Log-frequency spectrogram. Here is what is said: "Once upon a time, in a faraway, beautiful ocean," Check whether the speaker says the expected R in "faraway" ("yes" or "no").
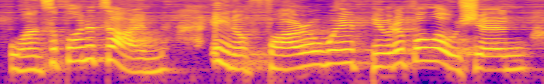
yes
